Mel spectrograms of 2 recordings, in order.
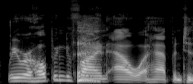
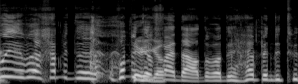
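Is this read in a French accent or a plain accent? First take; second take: plain; French. First: It is read in the speaker's ordinary accent. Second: It is read in an attempted French accent.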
